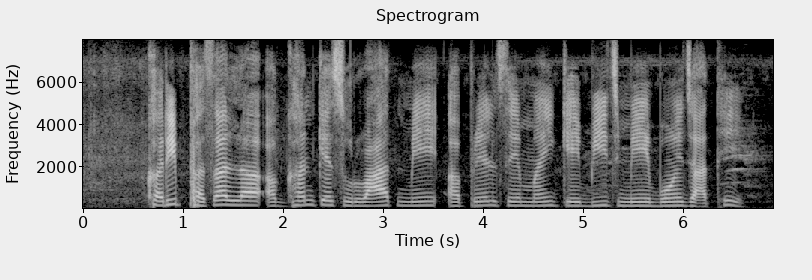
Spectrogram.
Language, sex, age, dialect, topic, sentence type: Chhattisgarhi, female, 18-24, Western/Budati/Khatahi, agriculture, statement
